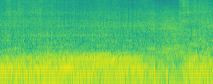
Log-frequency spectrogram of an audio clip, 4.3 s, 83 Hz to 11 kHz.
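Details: LSX-swapped 450 hp Datsun 280Z, finished custom exhaust: a deep, loud, even V8 rumble with a steady burble and no rattles or leaks; the exhaust sounds healthy.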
